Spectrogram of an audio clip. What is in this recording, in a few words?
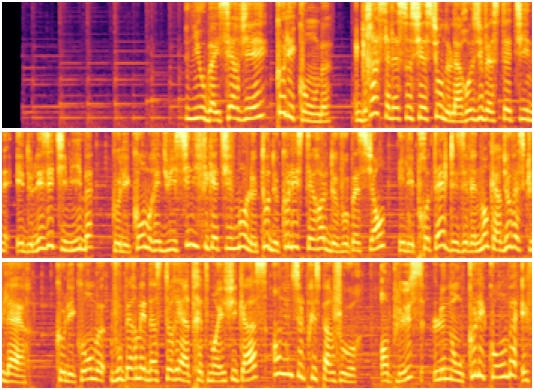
French, corporate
